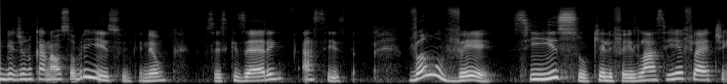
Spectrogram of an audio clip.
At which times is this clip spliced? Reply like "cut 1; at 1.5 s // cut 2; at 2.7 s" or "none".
none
